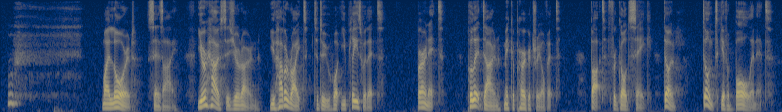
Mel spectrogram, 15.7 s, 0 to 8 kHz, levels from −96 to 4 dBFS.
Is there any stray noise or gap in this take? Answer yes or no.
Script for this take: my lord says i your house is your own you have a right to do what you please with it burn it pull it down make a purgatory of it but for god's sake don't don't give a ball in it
yes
